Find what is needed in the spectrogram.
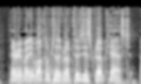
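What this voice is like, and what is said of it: Excited, upbeat delivery. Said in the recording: “I sound a little excited”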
